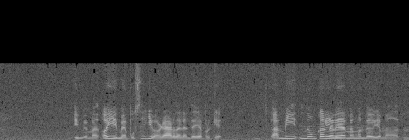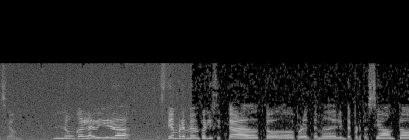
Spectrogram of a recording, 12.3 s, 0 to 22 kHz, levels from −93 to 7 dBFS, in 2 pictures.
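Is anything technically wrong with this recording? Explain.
Yes. From 9.01 s to the end of the clip there is overdone noise removal. A noise reducer set too strong is pulling individual frequency bands far down or off wherever they sit close to its noise estimate, taking the quieter parts of the speech with them. The background collapses to near silence sprinkled with twinkling specks. Before 9.01 s, the steady room noise sits about 14 dB below the speech, and that sudden swap for flickering emptiness is what distinguishes this from a low-bitrate codec, which would smear the whole clip evenly rather than gating the gaps.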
